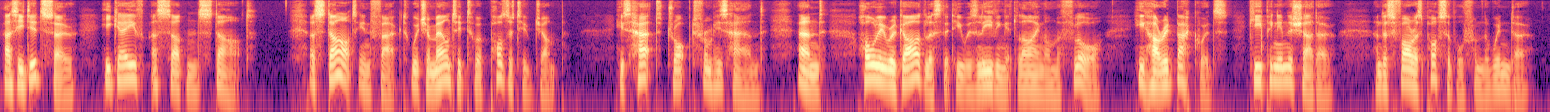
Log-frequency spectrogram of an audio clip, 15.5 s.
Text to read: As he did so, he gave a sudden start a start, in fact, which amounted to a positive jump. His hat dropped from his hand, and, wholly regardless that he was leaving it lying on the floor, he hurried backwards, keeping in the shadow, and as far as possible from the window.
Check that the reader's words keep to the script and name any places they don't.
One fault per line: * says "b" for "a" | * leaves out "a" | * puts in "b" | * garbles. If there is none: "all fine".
all fine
